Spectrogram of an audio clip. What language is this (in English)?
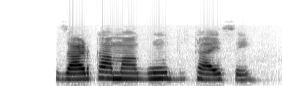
Kachi Koli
